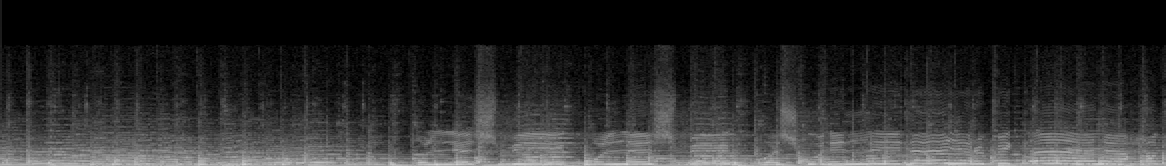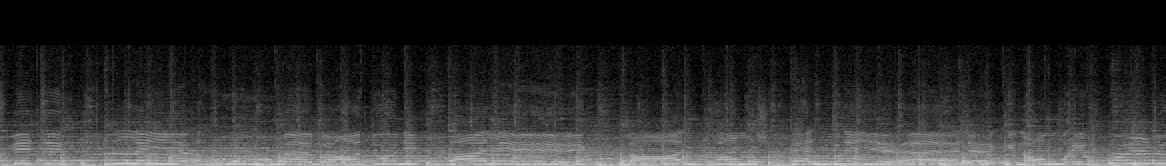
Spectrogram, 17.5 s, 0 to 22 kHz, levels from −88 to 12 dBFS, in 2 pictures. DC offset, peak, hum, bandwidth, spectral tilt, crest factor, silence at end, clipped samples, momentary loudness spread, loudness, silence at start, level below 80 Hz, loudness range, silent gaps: 4%; -2 dBFS; none; 10 kHz; -7 dB/octave; 14 dB; 0 s; under 0.1%; 5 LU; -18 LUFS; 0 s; -46 dBFS; 2 LU; none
